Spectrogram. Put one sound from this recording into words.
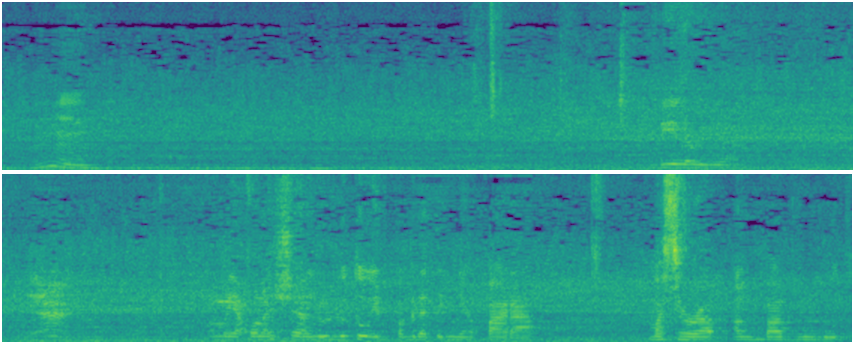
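A woman speaks close to the microphone with animation.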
